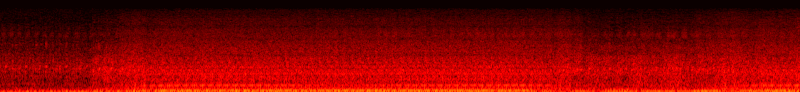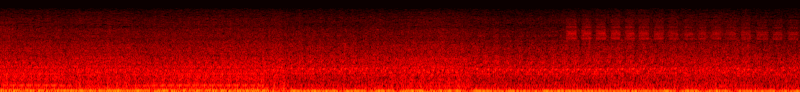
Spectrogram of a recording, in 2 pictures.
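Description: A heavy truck drives along, its engine rumbling loudly and low.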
